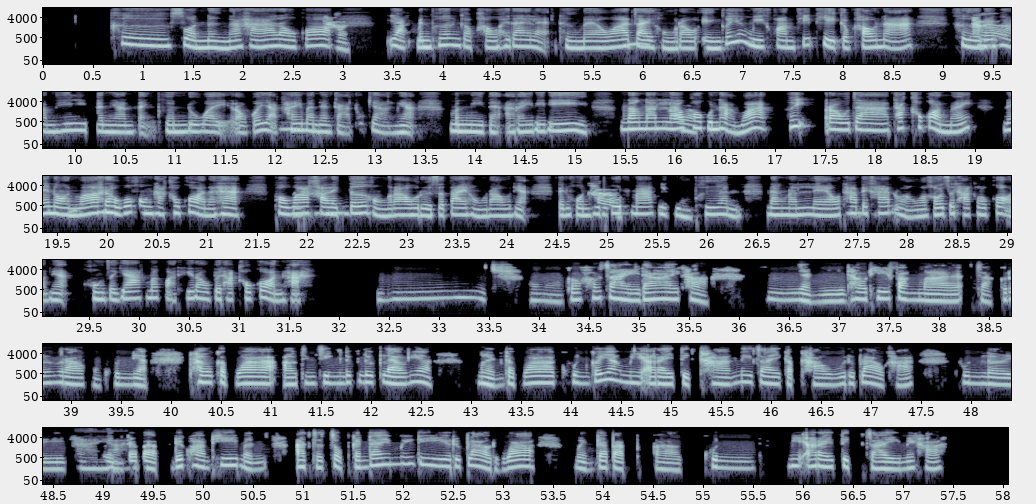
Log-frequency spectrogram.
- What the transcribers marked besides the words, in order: none
- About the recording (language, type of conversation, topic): Thai, advice, อยากเป็นเพื่อนกับแฟนเก่า แต่ยังทำใจไม่ได้ ควรทำอย่างไร?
